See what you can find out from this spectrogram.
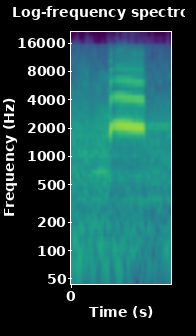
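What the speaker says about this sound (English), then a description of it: "So Jaco Piper blows the whistle, and the second half is underway" A rugby referee's whistle at the restart of the second half of an All Blacks versus Ireland test match gives one loud, steady blast of about half a second, with a low stadium murmur under it.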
